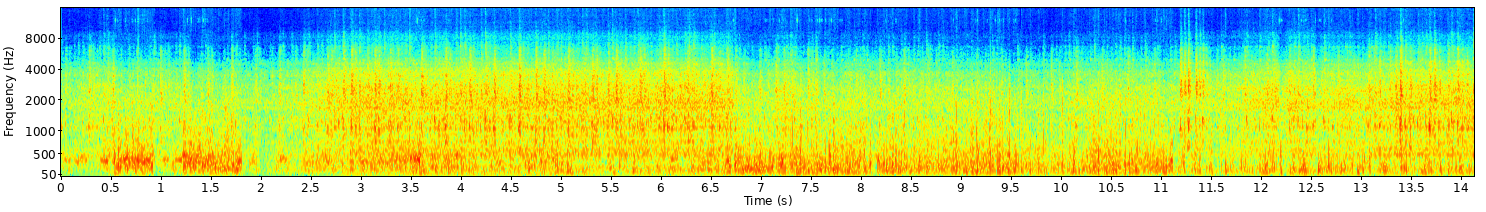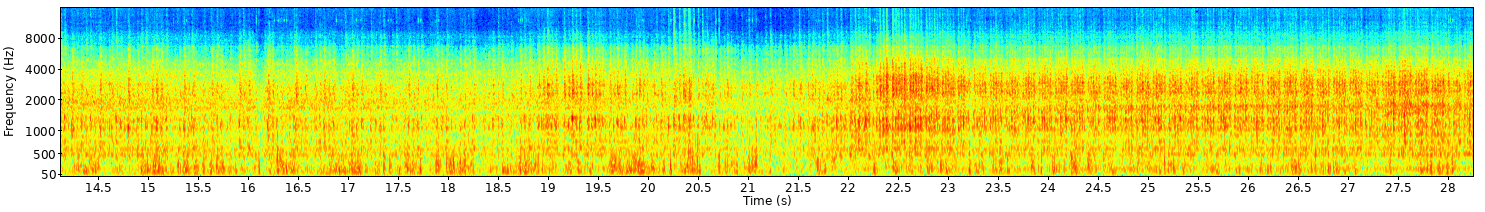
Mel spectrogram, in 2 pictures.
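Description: Tugboat's diesel engines running steadily during berthing manoeuvres, a loud, constant rumble heard from the aft deck below the exhaust stacks.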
